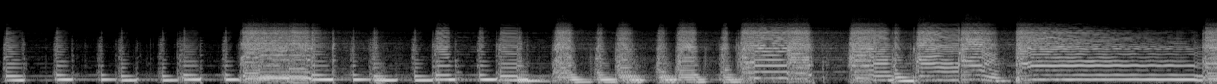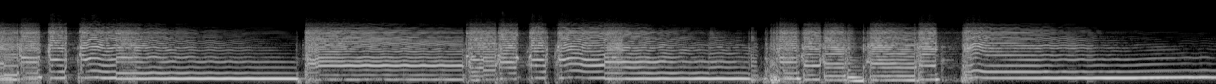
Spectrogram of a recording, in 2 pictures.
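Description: A heavily distorted 2025 Epiphone Widow Les Paul Custom electric guitar on its bridge pickup plays a lead line, sustained notes and quick runs ringing out loud and saturated with effects.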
